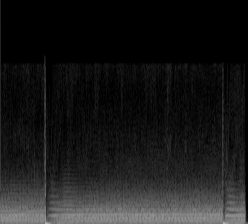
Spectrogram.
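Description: Live-coded electronic music from TidalCycles: a sustained, brassy synthesized chord held steady, with one deep drum hit about half a second in.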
